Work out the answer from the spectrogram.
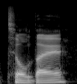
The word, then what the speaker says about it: Tilde: Like, people pronounce it Tilda or Tilde, and both are acceptable. But a couple of times I've also gotten Tilde, and I'm like, what, Tilde? That one doesn't make sense to me.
